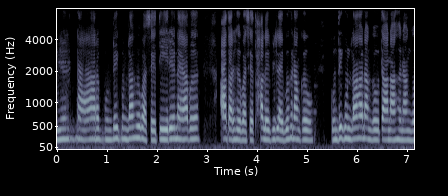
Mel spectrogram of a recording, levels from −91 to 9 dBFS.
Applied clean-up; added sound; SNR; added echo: neural diffusion model UNIVERSE++.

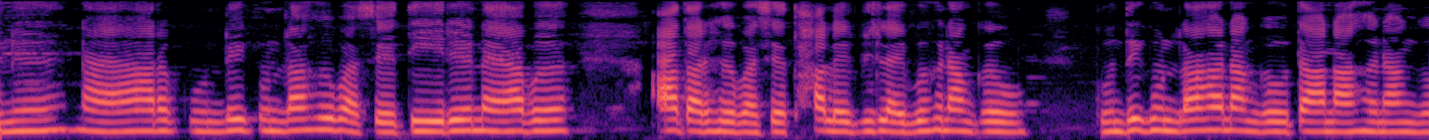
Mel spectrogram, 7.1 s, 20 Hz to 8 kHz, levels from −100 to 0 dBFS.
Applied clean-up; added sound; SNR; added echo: none; none; none; none.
